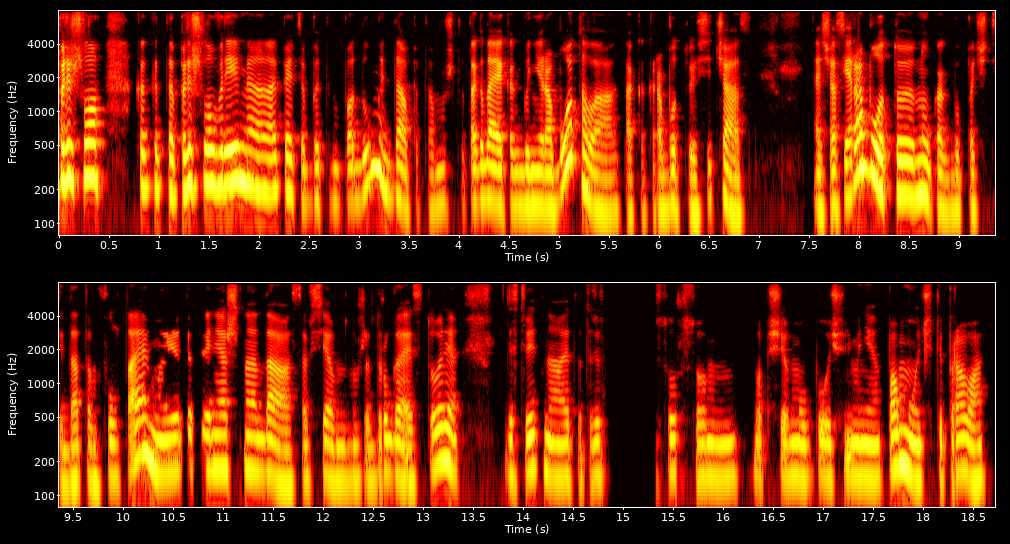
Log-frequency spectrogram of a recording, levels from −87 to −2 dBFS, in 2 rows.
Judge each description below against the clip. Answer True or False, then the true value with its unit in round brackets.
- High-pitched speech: False (155 Hz)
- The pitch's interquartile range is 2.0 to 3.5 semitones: False (4.7 semitones)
